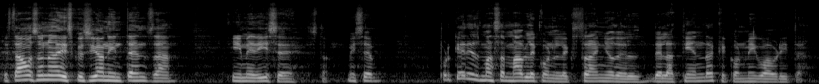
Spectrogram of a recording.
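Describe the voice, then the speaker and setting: A man preaching from the pulpit with a bright, high-pitched voice and a humorous, storytelling delivery that keeps asking the congregation whether they follow. He sounds a bit off-mic, and the room gives back almost no reverb. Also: fairly quick, distant mic. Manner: lively, humorous storytelling with frequent tag questions. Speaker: pastor. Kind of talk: sermon. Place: church sanctuary.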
